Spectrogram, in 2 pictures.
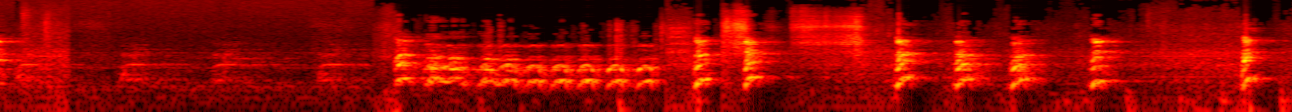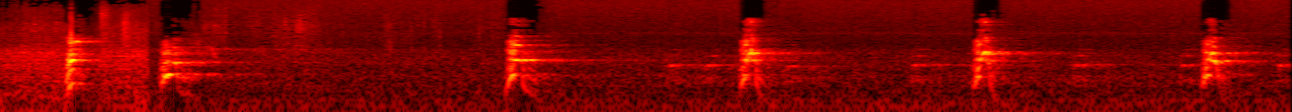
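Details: Dog barking at night in Korea: a rapid, loud volley of harsh barks in the first half, then single sharper barks spaced about every two seconds, with a low steady hum beneath.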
